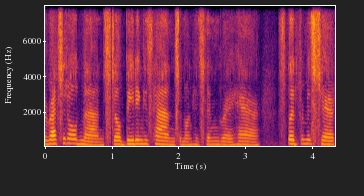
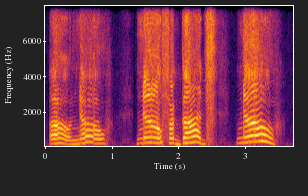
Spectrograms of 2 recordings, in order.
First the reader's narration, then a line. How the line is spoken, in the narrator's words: he shrieked hoarsely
